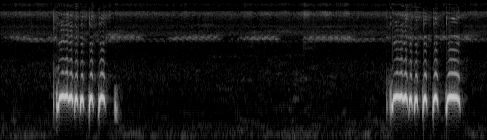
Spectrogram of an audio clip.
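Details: Wild local zebra dove calling to rivals, recorded as a trapping lure: two matching bursts of six to seven quick, clear cooing notes about three seconds apart, faint background sounds between them.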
